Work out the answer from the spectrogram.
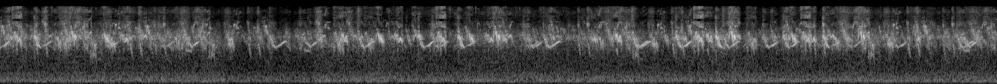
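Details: Many sparrows chattering together in a recording meant to lure birds into traps: crowded, high-pitched chirping with repeated sharp downward notes, continuous throughout and swelling in occasional louder bursts.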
